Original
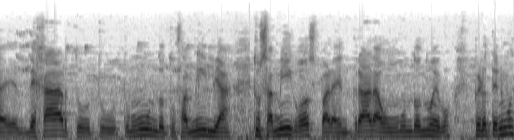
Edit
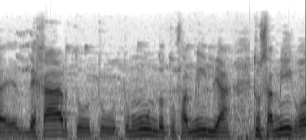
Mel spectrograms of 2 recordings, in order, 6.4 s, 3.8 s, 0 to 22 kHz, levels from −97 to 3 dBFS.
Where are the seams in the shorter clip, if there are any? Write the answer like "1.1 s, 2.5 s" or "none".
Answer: none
